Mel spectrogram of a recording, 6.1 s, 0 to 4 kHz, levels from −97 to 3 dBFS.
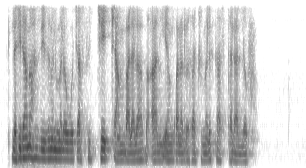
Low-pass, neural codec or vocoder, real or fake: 3.6 kHz; codec, 24 kHz, 6 kbps, HILCodec; fake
